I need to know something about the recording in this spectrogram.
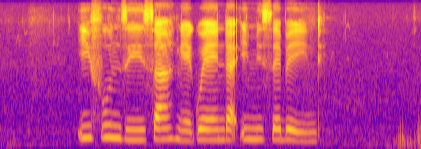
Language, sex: Swati, female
